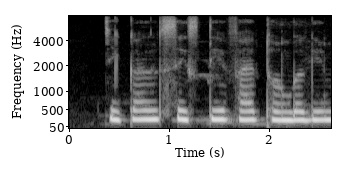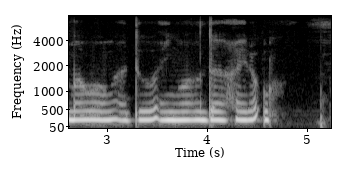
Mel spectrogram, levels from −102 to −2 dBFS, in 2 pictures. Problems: none marked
